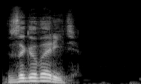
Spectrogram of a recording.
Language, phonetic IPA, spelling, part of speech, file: Russian, [zəɡəvɐˈrʲitʲ], заговорить, verb, Ru-заговорить.ogg
- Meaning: 1. to begin to speak 2. to talk someone's ear off (tire someone out by one's talk) 3. to exorcise, to bewitch, to charm, to cast a spell, to enchant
